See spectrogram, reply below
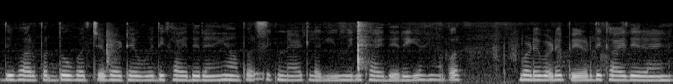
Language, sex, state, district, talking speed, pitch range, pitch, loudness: Hindi, female, Bihar, Purnia, 260 wpm, 195-210 Hz, 205 Hz, -21 LUFS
